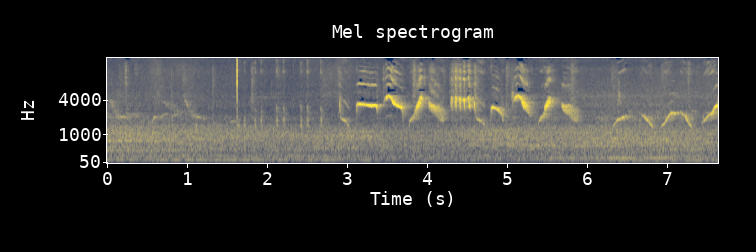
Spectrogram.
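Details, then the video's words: Caged Chinese hwamei, said to sing well with an even voice. After a quiet start, a lively run of loud whistled notes rises and falls in quick arches, several per second, over constant background hiss. "HÓT TỐT RA GIỌNG ĐỀU"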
